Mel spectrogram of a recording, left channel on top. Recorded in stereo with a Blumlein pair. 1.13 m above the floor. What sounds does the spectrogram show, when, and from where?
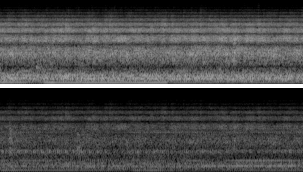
0.0 s running water: 35° left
